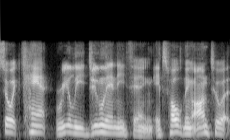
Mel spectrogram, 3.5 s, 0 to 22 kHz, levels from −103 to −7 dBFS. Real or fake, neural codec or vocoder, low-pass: fake; codec, 16 kHz, 0.8 kbps, ZipCodec; 7.2 kHz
